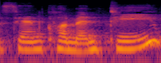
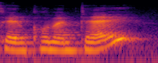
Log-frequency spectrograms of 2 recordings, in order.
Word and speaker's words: San Clemente: This past week I was in San Clementi, which apparently is how you pronounce it. I thought it was San Clemente. Clementi ti. That's apparently what the locals call it.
